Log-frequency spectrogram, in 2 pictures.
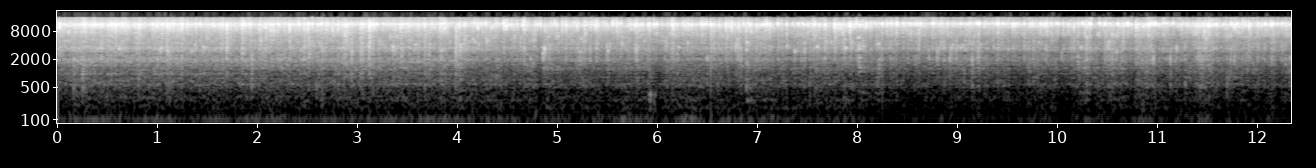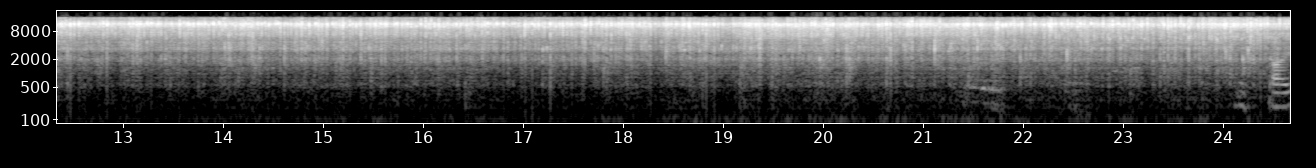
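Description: Gosht (meat) frying in a pan for Pakistani-style bhindi gosht, giving a steady, dense sizzle that holds evenly throughout without talk over it.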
